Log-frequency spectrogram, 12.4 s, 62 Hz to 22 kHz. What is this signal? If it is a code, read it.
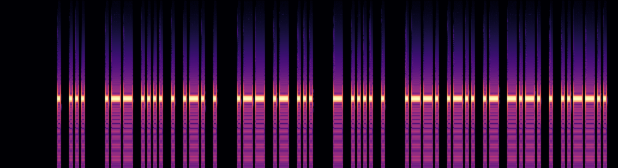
Morse code, heard as a keyed tone, about 20 wpm, 700 Hz. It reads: ES WHERE WAS THE PLACE?
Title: Sentences from Top 200 Words and Abbreviations 20wpm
